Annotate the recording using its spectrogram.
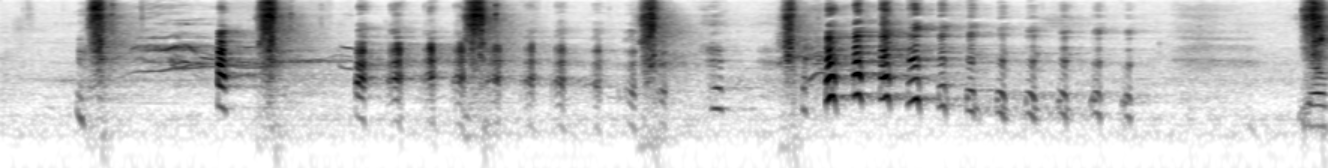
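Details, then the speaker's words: Got into insulation, then sneezes in a funny way; sneezing. "That's why you don't get in the insulation. So that's the hanging. Makes you sneeze."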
